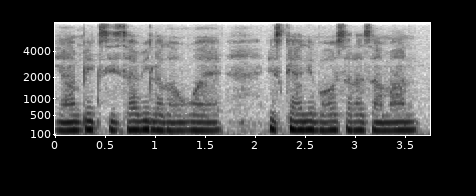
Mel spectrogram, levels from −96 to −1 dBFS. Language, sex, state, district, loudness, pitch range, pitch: Hindi, female, Uttar Pradesh, Lalitpur, -13 LUFS, 165-175 Hz, 170 Hz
